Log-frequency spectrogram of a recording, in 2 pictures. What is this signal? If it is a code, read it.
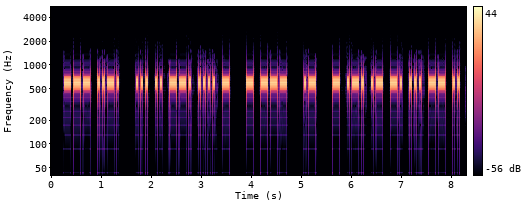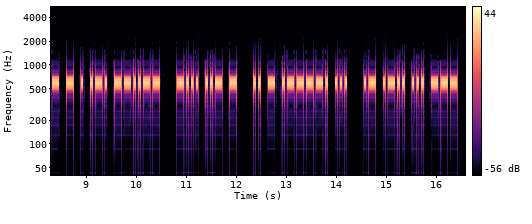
Morse code, heard as a keyed tone, about 25 wpm, 600 Hz. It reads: OF SIGHT TO A TRANSMITTER, BUT IT'S ALSO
